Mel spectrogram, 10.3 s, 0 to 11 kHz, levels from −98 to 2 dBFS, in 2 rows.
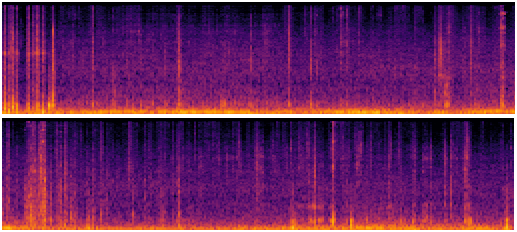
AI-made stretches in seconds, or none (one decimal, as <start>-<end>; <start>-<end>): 1.2-2.8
